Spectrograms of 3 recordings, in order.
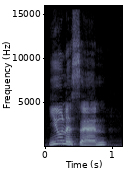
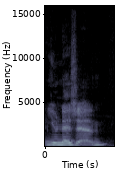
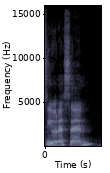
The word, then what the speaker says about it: unison: I just want everyone to know that we had to re-record that because I do not pronounce that word unison. I pronounce it unision. And I always have and I always will. – She made fun of me for how long a few weeks ago, guys, for saying dazzlingly. And she can't fucking say unison. – Well, the thing is, I know it's unison. I recognize it's unison.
